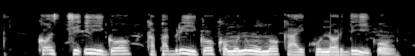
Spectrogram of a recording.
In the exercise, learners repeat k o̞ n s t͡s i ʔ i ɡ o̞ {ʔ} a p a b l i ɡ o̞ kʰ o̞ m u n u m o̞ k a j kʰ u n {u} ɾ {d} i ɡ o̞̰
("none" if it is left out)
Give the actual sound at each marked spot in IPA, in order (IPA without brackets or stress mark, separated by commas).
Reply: k, o, d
